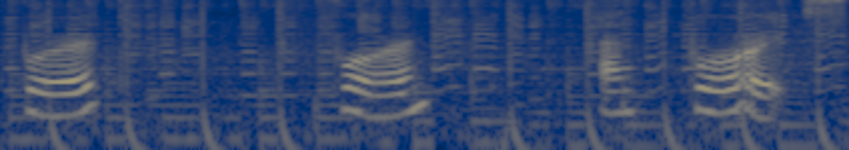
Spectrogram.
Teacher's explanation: This is a mid-central vowel which is used in most English accent as a hesitation sound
